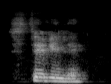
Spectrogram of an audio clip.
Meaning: coil, intrauterine device
- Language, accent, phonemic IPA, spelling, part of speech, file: French, Canada, /ste.ʁi.lɛ/, stérilet, noun, LL-Q150 (fra)-stérilet.wav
